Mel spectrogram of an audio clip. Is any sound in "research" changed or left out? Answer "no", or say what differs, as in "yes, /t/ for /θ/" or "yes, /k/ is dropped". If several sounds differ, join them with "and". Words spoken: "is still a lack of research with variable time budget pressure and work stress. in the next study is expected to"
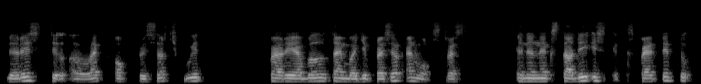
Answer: no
